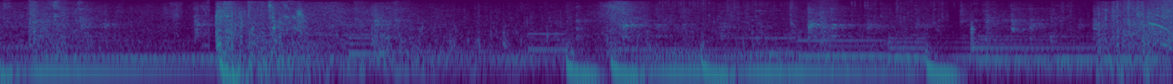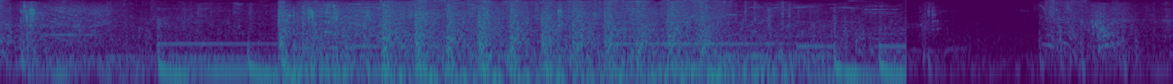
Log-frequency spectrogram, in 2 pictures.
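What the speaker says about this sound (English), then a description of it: "Okay, I'm getting shot from below the map." Rapid bursts of automatic gunfire in a video game, loud and dense, crackling almost continuously over a busy game soundtrack with a brief lull near the end.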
